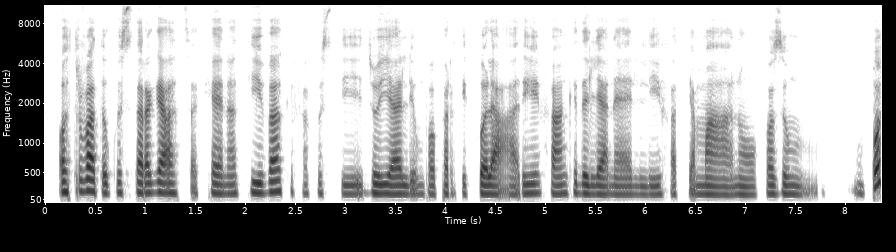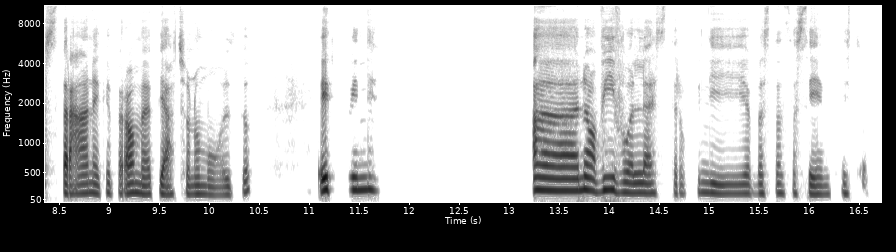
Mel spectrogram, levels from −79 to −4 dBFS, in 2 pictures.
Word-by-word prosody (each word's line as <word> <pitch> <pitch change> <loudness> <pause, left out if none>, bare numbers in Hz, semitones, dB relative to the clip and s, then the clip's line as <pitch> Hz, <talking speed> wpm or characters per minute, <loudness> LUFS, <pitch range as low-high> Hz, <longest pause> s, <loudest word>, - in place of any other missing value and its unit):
ho 175 - +4
trovato 185 -5 +2
questa 165 +1 -3
ragazza 160 0 -1
che 155 -2 -3
è - - -2
nativa, 160 +4 -1
che 185 0 -20
fa 150 -2 -17
questi 145 -1 -9
gioielli 150 -2 0
un - - -9
po' 140 0 -6
particolari, 145 +2 -2
fa 155 -2 -5
anche 150 +3 -4
degli 145 -2 -1
anelli 135 0 -5
fatti - - -12
a - - -5
mano, 135 -1 -4
cose 145 0 -5
un 145 -1 -2
un - - -17 0.4
un 155 - -15
po' - - +5
strane 155 0 +2
che 165 - -6
però 155 +1 +2
a - - +6
me 145 -3 +1
piacciono 145 -1 -1
molto 130 +7 -5 0.6
e 210 +1 +7
quindi 215 -1 +2 1.5
Uhm, 200 -1 +7
no, 210 -2 +6
vivo 185 -3 +3
all'estero, 160 -2 -1
quindi 150 -3 -3
è - - -1
abbastanza 155 +1 -7
semplice. 145 +1 -6
155 Hz, 155 wpm, -24 LUFS, 145-165 Hz, 1.5 s, e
